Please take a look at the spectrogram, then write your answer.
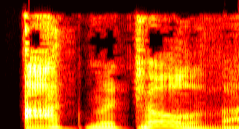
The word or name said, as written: Akhmatova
